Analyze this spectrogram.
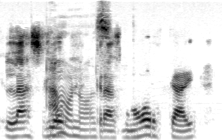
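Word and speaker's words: László Krasznahorkai: Pues lo pronunciaste increíble, Laszlo Krasznahorkai.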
